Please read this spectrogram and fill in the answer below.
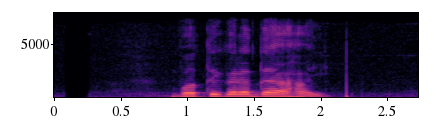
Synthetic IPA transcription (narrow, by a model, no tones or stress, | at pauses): bot̪ːikaɾed̪ɛaɦɔj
